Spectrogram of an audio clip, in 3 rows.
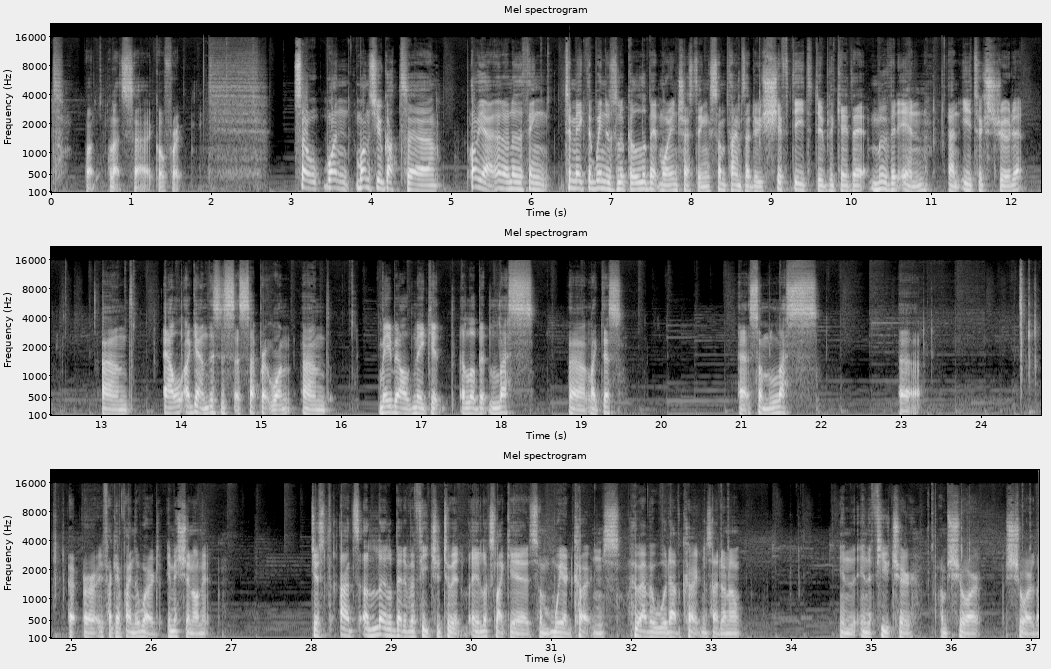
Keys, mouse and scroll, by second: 1.9 click, 2.8 middle click, 3.6 middle click, 4.3 middle click, 6.4 middle click, 8.6 shift+d, 9.5 click, 10.7 e, 13.1 click, 13.6 l, 14.3-15.9 drag, 16.8 g, 23.0 g, 24.3 s, 26.2-27.6 drag, 27.9 Tab, 31.2 middle click, 32.1 click, 32.6 Tab, 32.8 click, 33.7 l, 34.2-35.5 drag, 35.7 s.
